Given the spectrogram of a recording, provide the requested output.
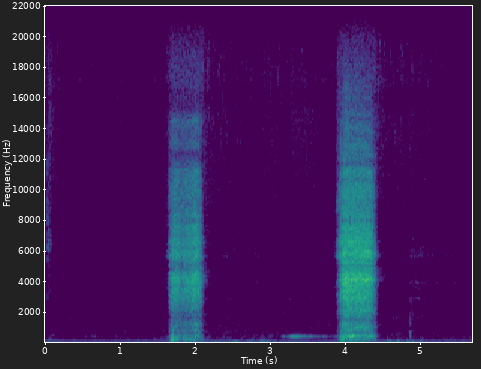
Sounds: Sniff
